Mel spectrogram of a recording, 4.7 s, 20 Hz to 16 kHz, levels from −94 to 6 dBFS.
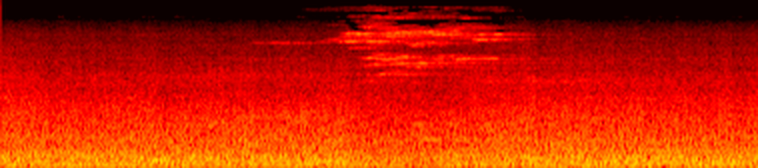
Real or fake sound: fake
